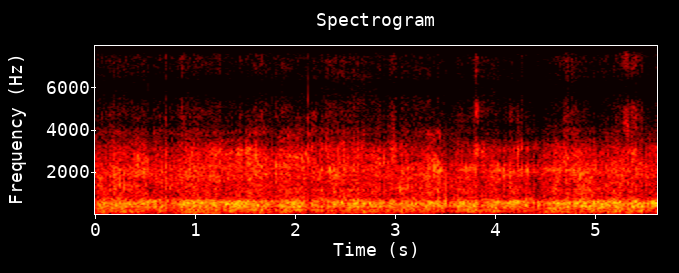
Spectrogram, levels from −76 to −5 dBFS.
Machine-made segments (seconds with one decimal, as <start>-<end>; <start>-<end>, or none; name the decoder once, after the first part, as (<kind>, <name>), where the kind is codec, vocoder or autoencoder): 2.1-2.8 (codec, SNAC); 3.5-5.1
